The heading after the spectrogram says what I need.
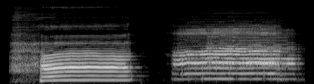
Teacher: اس کو حلق میں سے نکالنا ہے اور ساتھ میں ہوا بھی ہونی چاہیے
